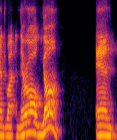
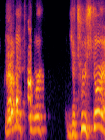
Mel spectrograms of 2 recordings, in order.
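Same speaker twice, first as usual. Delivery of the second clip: excited insistence; 9 semitones higher, 7 dB louder than usual. Real, not acted. Laughing insistence on his story.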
